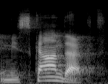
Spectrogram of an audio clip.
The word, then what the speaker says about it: misconduct: Et là, ce qui est très intéressant, c'est bien évidemment toujours la place de notre accent tonique, chers amis. Ok? Ce n'est pas misconduct, mais misconduct.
